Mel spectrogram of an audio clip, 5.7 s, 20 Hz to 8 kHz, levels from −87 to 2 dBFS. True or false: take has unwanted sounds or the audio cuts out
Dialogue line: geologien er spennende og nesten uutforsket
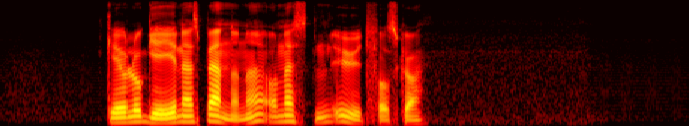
false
